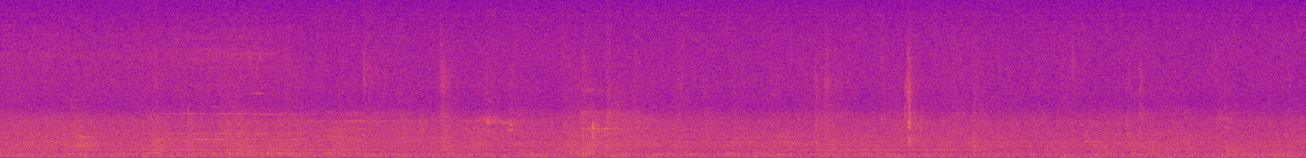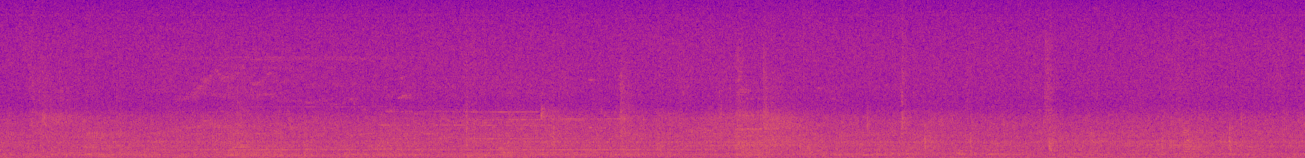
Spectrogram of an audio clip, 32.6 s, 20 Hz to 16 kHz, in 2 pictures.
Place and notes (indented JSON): {
  "title": "Stadt-Mitte, Düsseldorf, Deutschland - Düsseldorf, Stilwerk, second floor",
  "date": "2012-11-06 17:30:00",
  "description": "Inside the Stilwerk building on the second floor of the gallery. The sound of people talking and moving and the bell and the motor of the elevators in the open modern architecture.\nThis recording is part of the exhibition project - sonic states\nsoundmap nrw - topographic field recordings, social ambiences and art places",
  "latitude": "51.22",
  "longitude": "6.78",
  "altitude": "47",
  "timezone": "Europe/Berlin"
}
